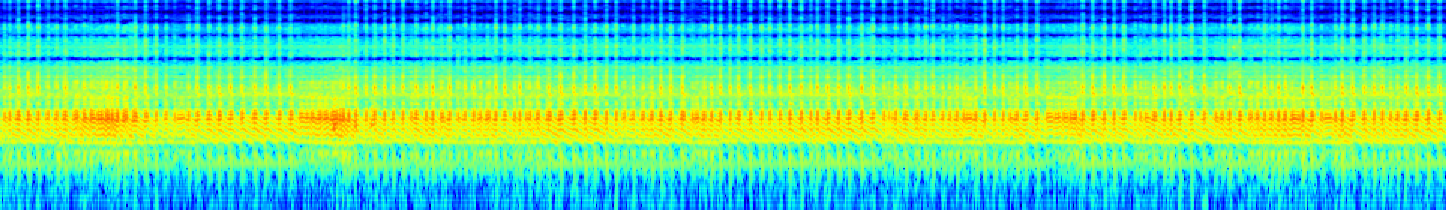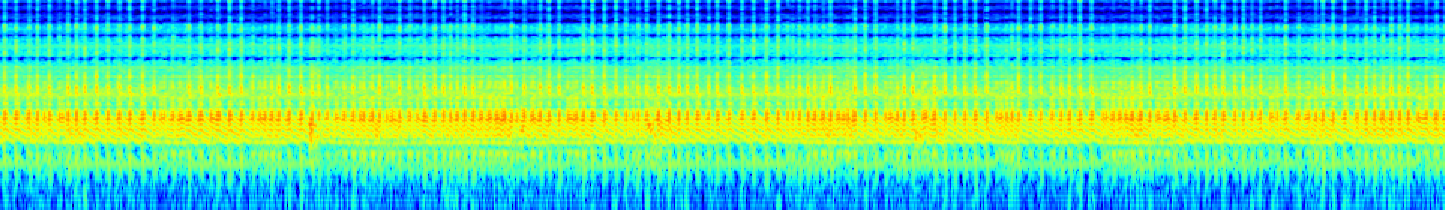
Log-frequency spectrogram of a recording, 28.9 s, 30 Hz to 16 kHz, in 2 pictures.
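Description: A Jonsered 2091 two-stroke chainsaw running steadily at an even pitch.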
